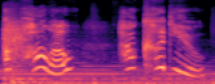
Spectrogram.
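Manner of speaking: high, loud, hurt disbelief; shocked reproach. Acted. Girl appalled that her friend doubts Athena, shocked reproach. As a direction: cry out as if betrayed.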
